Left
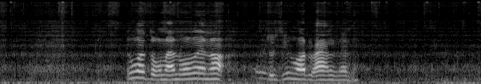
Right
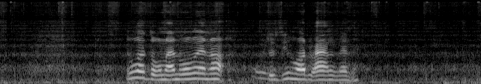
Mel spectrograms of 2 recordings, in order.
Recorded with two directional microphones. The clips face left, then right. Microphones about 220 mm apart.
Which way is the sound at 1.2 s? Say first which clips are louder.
Right 1 dB; 10° right (ahead or behind).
